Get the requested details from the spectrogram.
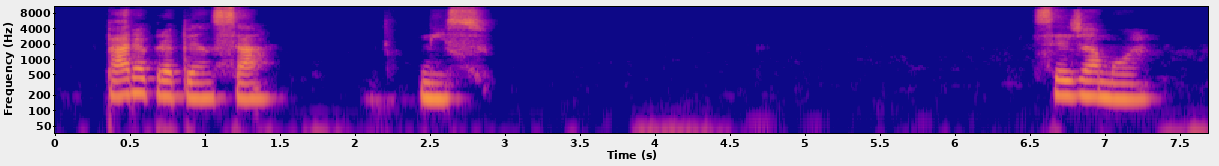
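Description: A young woman speaks softly and closely into a microphone, in short phrases with pauses.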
